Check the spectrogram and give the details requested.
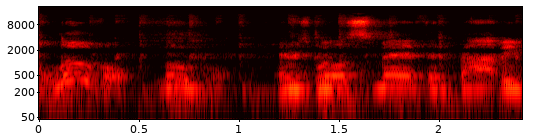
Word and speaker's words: Louisville: A lot of Kentucky folk out there, people call it Louisville, they're cringing. 85 likes. It's got to be like half a syllable. Louisville.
